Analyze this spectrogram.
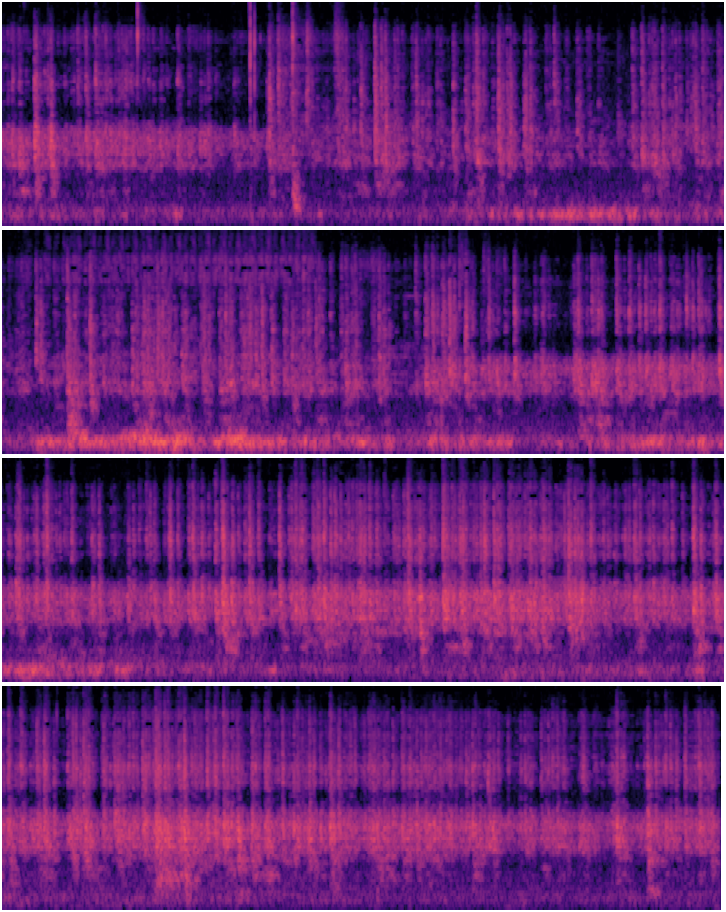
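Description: Heavy rain falling during a thunderstorm: a steady hiss dense with fine ticking drops. A low rumble of thunder swells around eight to ten seconds in.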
